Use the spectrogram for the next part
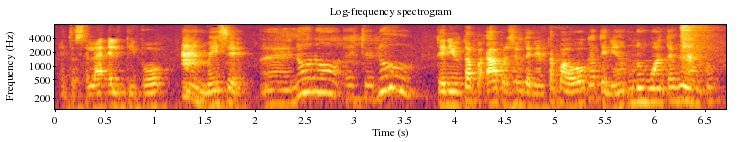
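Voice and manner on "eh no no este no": hint of a thin, high voice; mock delicate voice of the man; high-pitched man's voice. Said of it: "su voz era un poco así como".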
